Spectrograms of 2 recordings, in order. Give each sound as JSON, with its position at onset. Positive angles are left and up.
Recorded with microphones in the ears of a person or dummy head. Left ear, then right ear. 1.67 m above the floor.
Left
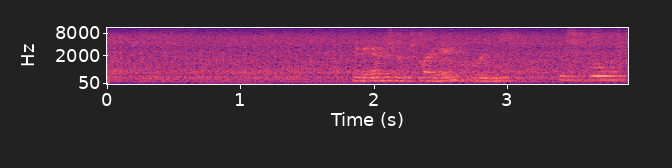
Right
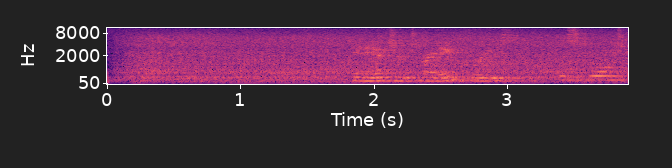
{"t": 1.8, "sound": "a woman speaking", "side_deg": 30, "distance_m": 3.0}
